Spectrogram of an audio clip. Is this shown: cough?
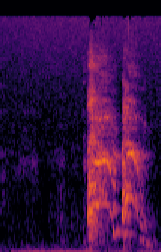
yes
